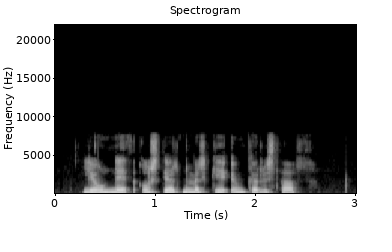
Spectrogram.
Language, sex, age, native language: Icelandic, female, 30-39, Icelandic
